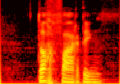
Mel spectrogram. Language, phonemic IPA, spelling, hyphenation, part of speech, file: Dutch, /ˈdɑxˌfaːr.dɪŋ/, dagvaarding, dag‧vaar‧ding, noun, Nl-dagvaarding.ogg
- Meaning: 1. a summons, formal request/order to come/appear 2. a subpoena, writ requiring someone to appear in court, e.g. to give testimony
